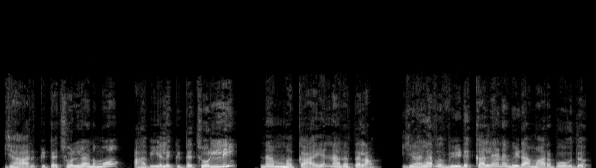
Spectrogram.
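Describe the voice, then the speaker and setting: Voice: animated, moderate pace, darkish tone, no room sound, natural voice. A man voicing a gloating cartoon villain, Kanyakumari accent. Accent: Kanyakumari Tamil. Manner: sly, low gloating murmur with a smug laugh. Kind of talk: cartoon voice acting.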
